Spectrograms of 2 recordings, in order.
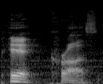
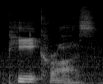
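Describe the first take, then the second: First: The first syllable sounds like 'pick'. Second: The first syllable sounds like 'pee'. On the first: The speaker calls it right. "as in pick and cross" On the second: The speaker calls it wrong. "not P cross"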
